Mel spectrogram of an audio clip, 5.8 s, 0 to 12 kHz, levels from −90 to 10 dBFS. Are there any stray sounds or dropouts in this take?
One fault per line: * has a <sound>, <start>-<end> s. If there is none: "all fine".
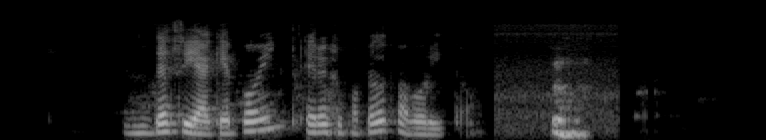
* has a laugh, 4.1-4.5 s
